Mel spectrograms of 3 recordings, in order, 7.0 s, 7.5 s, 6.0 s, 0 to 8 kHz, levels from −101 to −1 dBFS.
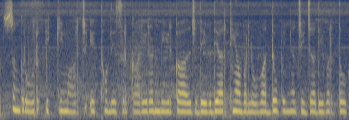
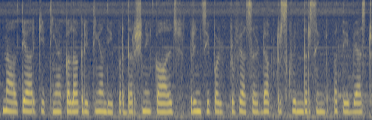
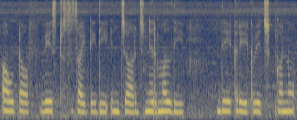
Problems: none marked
